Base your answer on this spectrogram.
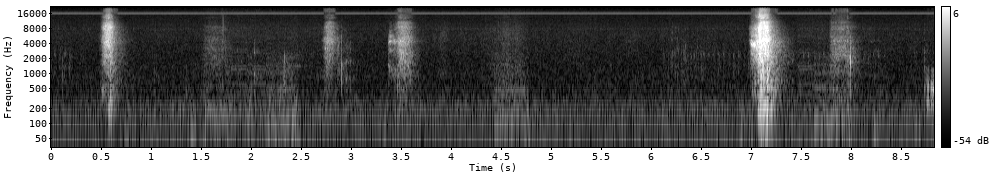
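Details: Dog with a bout of sneezes: about five short, sharp, hissing sneezes spaced irregularly over several seconds in a quiet room.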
